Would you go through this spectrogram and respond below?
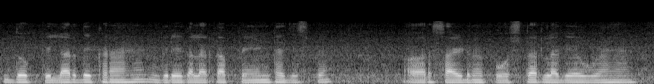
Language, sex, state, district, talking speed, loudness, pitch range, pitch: Hindi, male, Uttar Pradesh, Lucknow, 165 wpm, -16 LUFS, 100-105 Hz, 100 Hz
